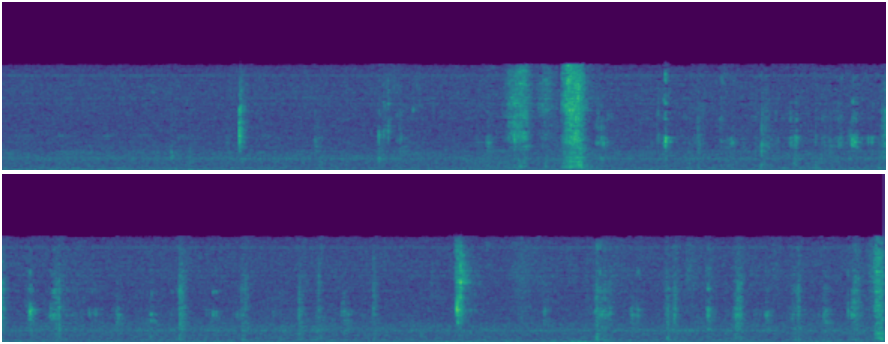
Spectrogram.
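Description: Close-miked eating sounds of a person chewing gimbap and instant noodles: scattered soft mouth clicks and smacks over a steady low hum, with one louder wet mouth sound about four seconds in.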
